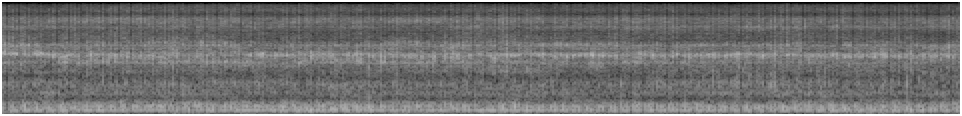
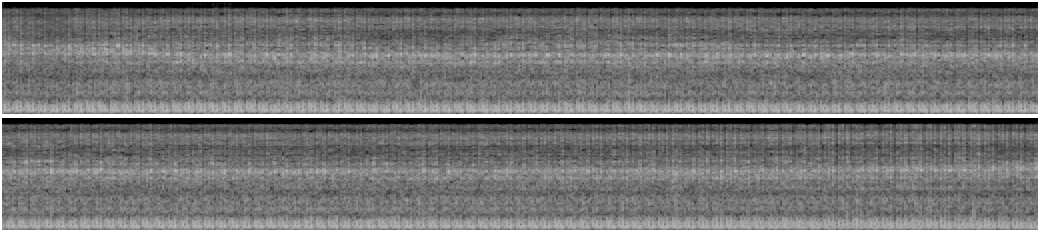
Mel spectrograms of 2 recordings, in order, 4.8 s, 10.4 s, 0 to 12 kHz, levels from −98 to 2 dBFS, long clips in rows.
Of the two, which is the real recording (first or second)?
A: second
